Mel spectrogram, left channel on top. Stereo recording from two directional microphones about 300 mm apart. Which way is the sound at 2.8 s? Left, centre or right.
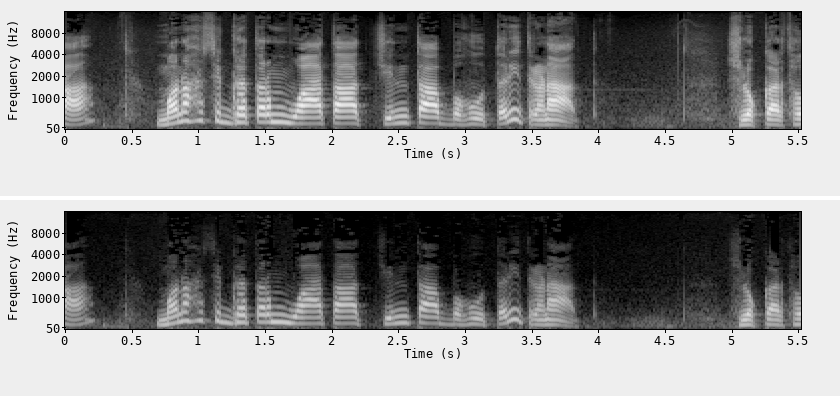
Left.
